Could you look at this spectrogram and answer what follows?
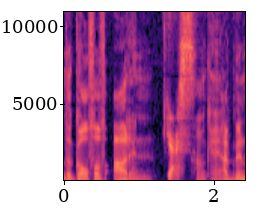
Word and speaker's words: Aden: terrorism problem here too send us money you pronounce that oddin the gulf of aden yes okay i've been pronouncing it wrongly for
